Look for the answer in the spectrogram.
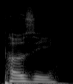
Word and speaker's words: Posey: It's spelled P-O-S-E-Y, posy, like that.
